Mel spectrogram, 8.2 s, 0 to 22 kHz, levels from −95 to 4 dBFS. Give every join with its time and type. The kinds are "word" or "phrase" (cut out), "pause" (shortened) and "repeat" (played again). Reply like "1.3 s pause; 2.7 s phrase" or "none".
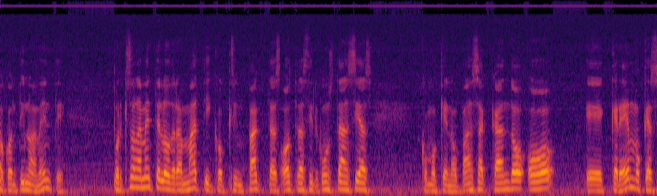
1.6 s word; 2.9 s word; 3.5 s word; 5.2 s word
